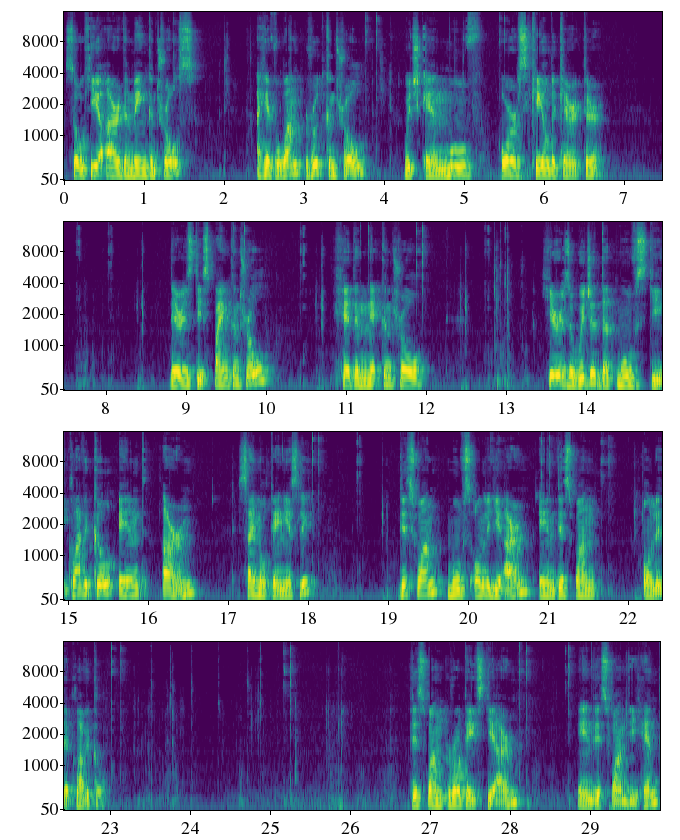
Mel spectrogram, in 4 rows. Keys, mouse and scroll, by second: 2.2 s, 2.8 s, 3.8 right click, 4.4 g, 5.4 right drag, 5.7 s, 7.6 right click, 8.0 click, 8.4 g, 9.6 right click, 10.4 click, 10.6 g, 11.2 right click, 11.9 click, 12.4 g, 12.7 right click, 12.9 shift+middle click, 13.2 middle click, 13.7 g, 18.1 right click, 18.9 g, 20.3 right click, 21.0 click, 21.7 click, 22.1 g, 23.0 right click, 23.5 shift+middle drag, 24.0 middle click, 24.7 middle click, 25.2 click, 25.8 r, 28.1 right click, 28.7 click, 29.3 r, 29.4 r.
